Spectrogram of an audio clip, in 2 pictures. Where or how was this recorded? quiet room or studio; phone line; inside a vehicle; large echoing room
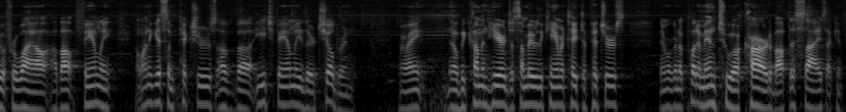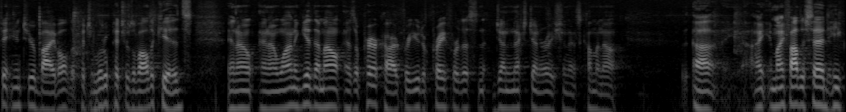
large echoing room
